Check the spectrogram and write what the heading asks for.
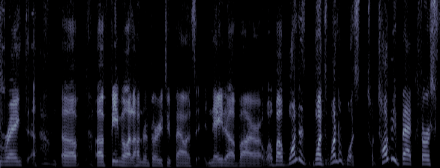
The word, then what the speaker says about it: Neida Ibarra: So it's pronounced Neida Ibarra.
